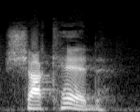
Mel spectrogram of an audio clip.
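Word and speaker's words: shaked (שָׁקֵד): And that is that the word almond is pronounced shaked. Shaked. And the word watching that God uses in verse 12 is pronounced shoked. Shoked and shoked.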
